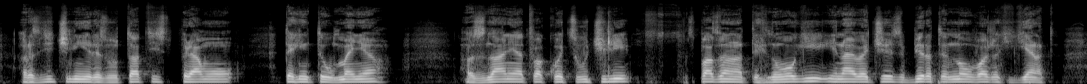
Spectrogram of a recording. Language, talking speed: Bulgarian, 110 wpm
